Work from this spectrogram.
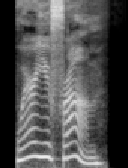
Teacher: goes down at the end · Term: Falling tone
